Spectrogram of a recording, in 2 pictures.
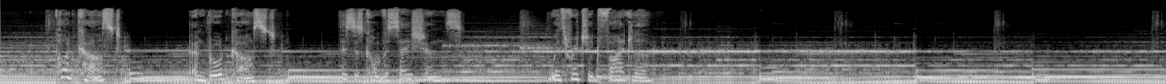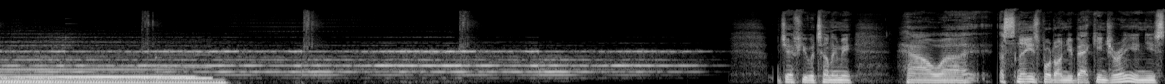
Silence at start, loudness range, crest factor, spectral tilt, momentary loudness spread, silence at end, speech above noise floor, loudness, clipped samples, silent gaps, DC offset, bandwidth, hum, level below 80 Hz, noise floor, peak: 0 s; 10 LU; 12 dB; -5 dB/octave; 13 LU; 0 s; 31 dB; -13 LUFS; under 0.1%; none; under 0.1%; 14.5 kHz; none; -26 dBFS; -43 dBFS; 0 dBFS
